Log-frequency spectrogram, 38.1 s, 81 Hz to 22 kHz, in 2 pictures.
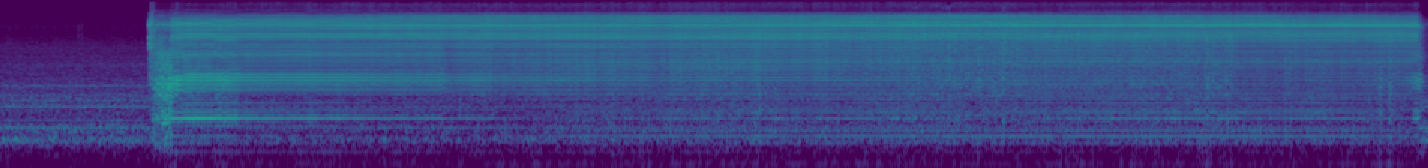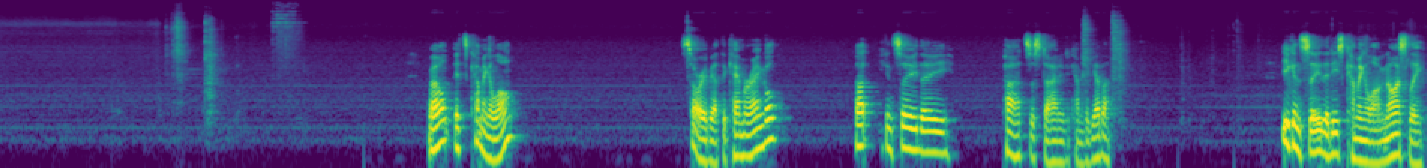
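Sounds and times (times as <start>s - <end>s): welding arc buzzing with hiss: 2.0s - 21.6s.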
